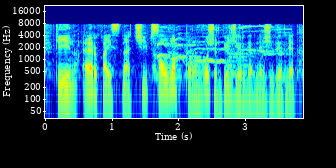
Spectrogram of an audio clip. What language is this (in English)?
Kazakh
